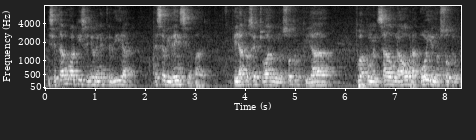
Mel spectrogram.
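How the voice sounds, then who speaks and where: In an echoey church hall, recorded by a distant mic with slight background noise, a man in his forties from Cuba preaches a sermon and prays with a Cuban Spanish accent. His voice is medium-pitched, a little mellow and fairly quick with fairly even intonation, while his informal delivery is hesitant and full of restarts.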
